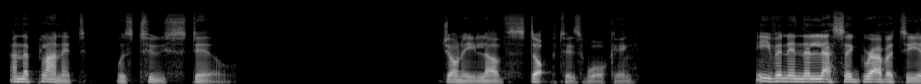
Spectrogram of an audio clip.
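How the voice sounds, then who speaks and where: A man reading a science fiction story aloud as an audiobook narrator, in a measured, deliberate, dramatic manner. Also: lowish voice, fairly bright tone, clear, resonant tone, dry recording, studio quality. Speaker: audiobook narrator and channel host.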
